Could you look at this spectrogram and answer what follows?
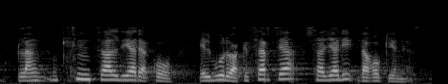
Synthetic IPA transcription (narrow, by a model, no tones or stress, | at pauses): plaŋknt͡sald̪iaɾako̞ | e̞lβuɾuake̞saɾt͡se̞asaʎaɾiðaɣ̞o̞kie̞ne̞s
